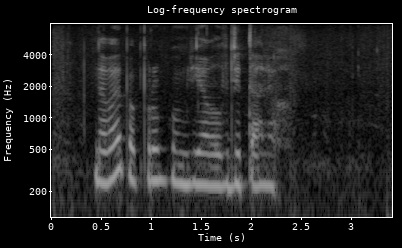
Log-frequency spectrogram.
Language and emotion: Russian, neutral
